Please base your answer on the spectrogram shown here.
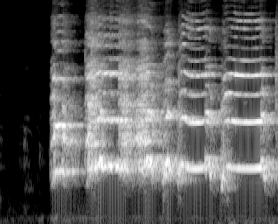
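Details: Loud Pelung chicken crow starting after half a second of silence, one long continuous harmonic call with a slight break and a wavering, then steady tone to the end.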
